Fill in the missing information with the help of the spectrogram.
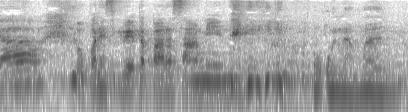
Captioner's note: chuckles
